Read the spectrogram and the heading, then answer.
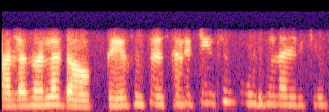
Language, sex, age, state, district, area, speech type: Malayalam, female, 60+, Kerala, Kozhikode, rural, conversation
